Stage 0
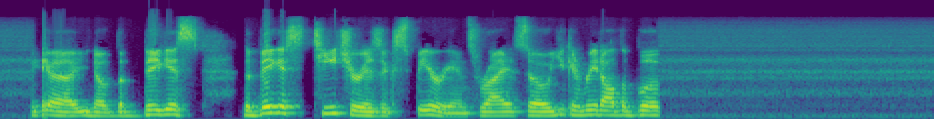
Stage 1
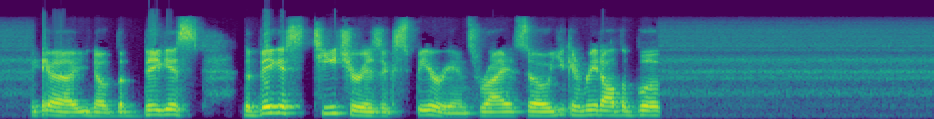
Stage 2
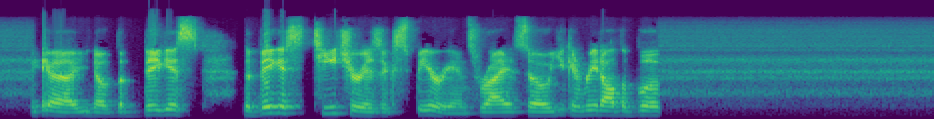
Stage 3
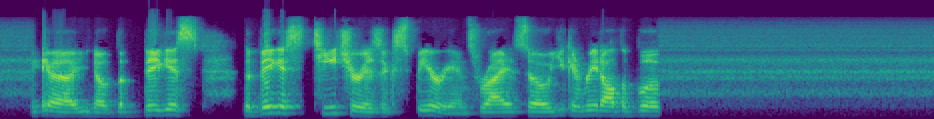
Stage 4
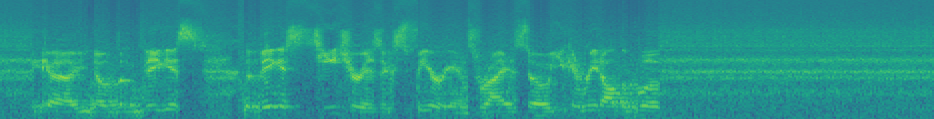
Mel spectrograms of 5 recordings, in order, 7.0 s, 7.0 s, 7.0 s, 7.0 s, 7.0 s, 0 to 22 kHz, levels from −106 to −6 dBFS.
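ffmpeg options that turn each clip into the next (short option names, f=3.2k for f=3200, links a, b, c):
-af "highpass=270,volume=3dB"
-af "highpass=1k"
-af "highshelf=f=8.2k:g=-6"
-af "aeval=exprs='val(0)+0.5*0.1*sgn(val(0))':c=same,volume=-6.5dB"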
